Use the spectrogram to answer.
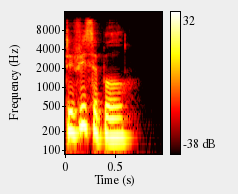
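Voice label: "divisible", British English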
